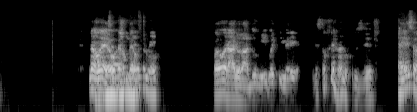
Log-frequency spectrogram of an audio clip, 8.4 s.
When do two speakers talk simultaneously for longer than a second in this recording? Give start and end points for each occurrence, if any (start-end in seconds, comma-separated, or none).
1.9-3.1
